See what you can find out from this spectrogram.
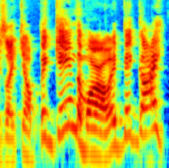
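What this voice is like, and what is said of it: Partial put-on accent. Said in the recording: “I didn't want to do like the full accent.”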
